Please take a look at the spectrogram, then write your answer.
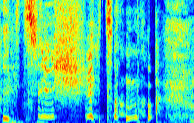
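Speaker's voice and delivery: talking through laughter. Telling a funny story, laughing while talking. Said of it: "I'm sorry for all that laughter".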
